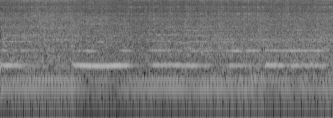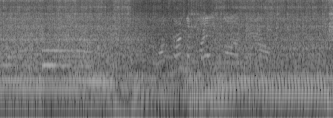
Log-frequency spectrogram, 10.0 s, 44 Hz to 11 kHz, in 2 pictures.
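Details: Rebuilt Grasshopper 721 mower, straight three-cylinder Kubota gasoline engine (cleaned carburetor, new fuel pump, plugs, air filter): steady drone dips briefly in pitch as blade load comes on, then recovers; healthy, though owner says it bogs quickly in tall grass.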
